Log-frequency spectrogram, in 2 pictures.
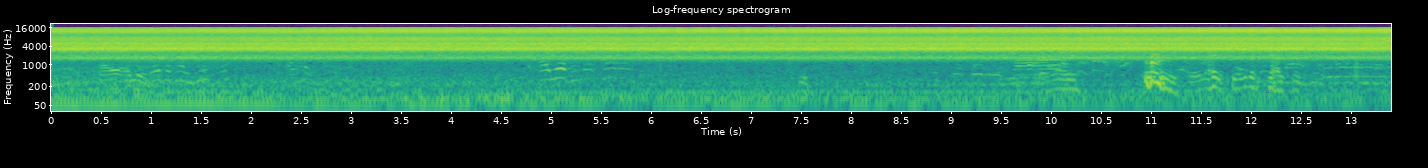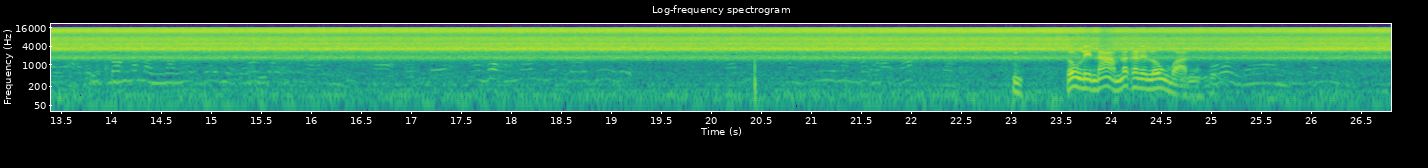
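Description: Young women chat nearby.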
